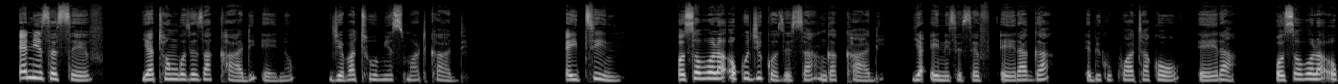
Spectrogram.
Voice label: LUGANDA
